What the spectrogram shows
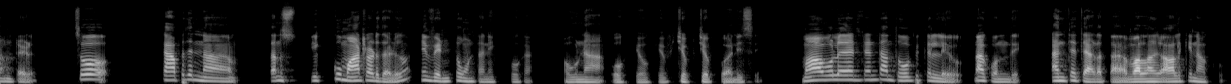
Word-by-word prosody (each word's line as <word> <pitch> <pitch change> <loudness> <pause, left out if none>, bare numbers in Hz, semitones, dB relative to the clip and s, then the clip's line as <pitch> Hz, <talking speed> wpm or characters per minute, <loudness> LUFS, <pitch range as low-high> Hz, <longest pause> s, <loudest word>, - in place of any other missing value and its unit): అంటాడు. 135 +4 -5 0.5
సో, 230 - +3 0.8
కాపోతే 200 +2 +4
నా 160 - +3 0.6
తను 175 +1 -1 0.3
ఎక్కువ 180 +8 -6
మాట్లాడతాడు. 175 -5 +3 0.2
నేను 200 -2 -1
వింటూ 145 +3 -2
ఉంటాను 115 -3 -7
ఎక్కువగా. 115 0 -15 0.4
అవునా? 110 0 -3 0.3
ఓకే 105 0 -15
ఓకే 105 -1 -16 0.2
చెప్పు 120 -1 -4
చెప్పు 115 0 -5
అనేసి. 105 +7 -8 0.5
మాములేంటంటే, 210 +2 +4
అంత 200 -3 -8
ఓపికలు 175 -4 -4
లేవు - - -6 0.2
నాకు 175 -5 +2
ఉంది. 115 -2 -7 0.4
అంతే 170 +1 0
తేడా 120 -2 +3
త - - +1 0.2
వాళ్ 130 0 +8 0.2
ఆళ్ళకి 135 +4 -1
నాకు. 120 0 -11
150 Hz, 140 wpm, -24 LUFS, 120-190 Hz, 0.8 s, వాళ్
